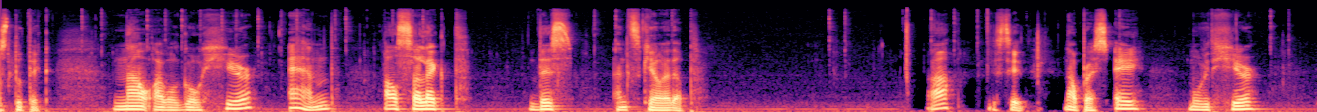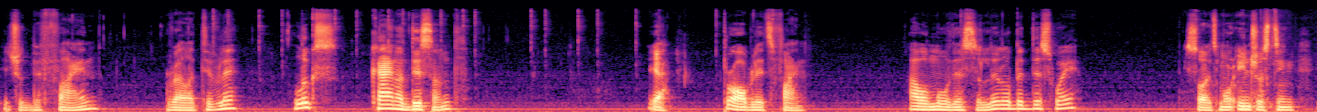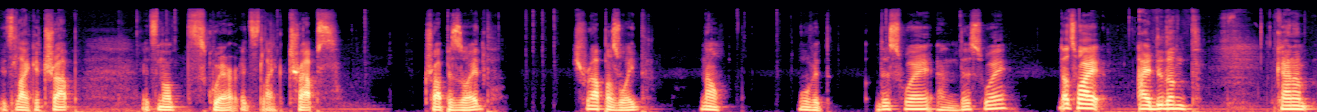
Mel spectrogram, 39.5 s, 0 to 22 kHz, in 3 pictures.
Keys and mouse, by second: 0.0 alt+middle click, 0.1 click, 0.2 alt+middle click, 0.7 ctrl+alt+middle click, 1.4 alt+shift+middle click, 1.7 middle click, 2.1 ctrl+alt+middle click, 2.5 alt+middle click, 3.1 click, 3.7 click, 3.8 click, 5.7 alt+middle click, 6.5-8.0 drag, 8.2 alt+middle click, 9.3 ctrl+alt+middle click, 10.9-12.4 drag, 12.6-15.0 alt+middle drag, 15.2 alt+shift+middle click, 15.7 alt+middle click, 16.5 ctrl+alt+middle click, 16.9 alt+middle click, 17.3 ctrl+alt+middle click, 17.6 alt+middle click, 18.4 ctrl+alt+middle click, 18.8 alt+middle click, 19.5 alt+z, 20.0 click, 22.6-24.8 drag, 27.7 click, 28.8 alt+middle click, 31.3 click, 31.5 click, 33.8-34.9 drag, 35.8 click.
